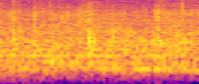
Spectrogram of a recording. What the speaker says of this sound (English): Listen to the crowd.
